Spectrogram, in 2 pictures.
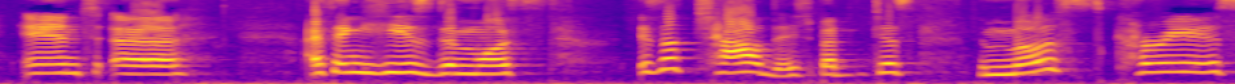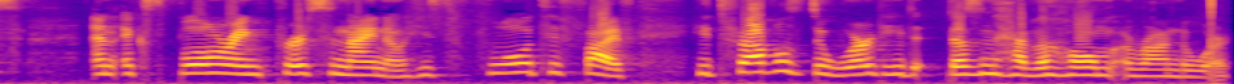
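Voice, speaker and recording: In a Czech accent, the speaker goes at a fairly slow pace with ordinary pitch variation. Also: woman, high pitch for a woman. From Czech Republic. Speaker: remote work advocate, speaker. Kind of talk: event presentation. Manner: halting, many fillers.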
